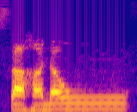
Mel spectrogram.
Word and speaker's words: সহনৌ: সাহা নৌ, এই নৌ এটাকে আপনাকে দীর্ঘ উচ্চারণ শোনাতে হবে। শুধু আপনি নিজে কিন্তু আমরা বুঝতে পারলাম না, এমনটা হবে না। আপনি উচ্চারণ করবেন এবং আমরা সেটা বুঝতেও পারবো, হ্যাঁ এখানে দীর্ঘ হলো। এইভাবে উচ্চারণ করতে হবে।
